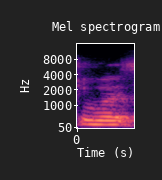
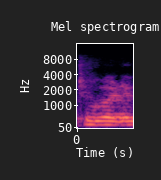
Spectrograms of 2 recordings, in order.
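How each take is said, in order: First: The word ends with an s sound. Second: The word ends without an s sound. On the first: This is the British form. "யூகேல வந்து டுவர்ட்ஸ்" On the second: This is the American form. "Americans ... எஸ் cut பண்ணிடுவாங்க"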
